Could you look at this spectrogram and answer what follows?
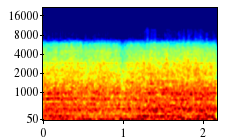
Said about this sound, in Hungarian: Mézümmögés.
